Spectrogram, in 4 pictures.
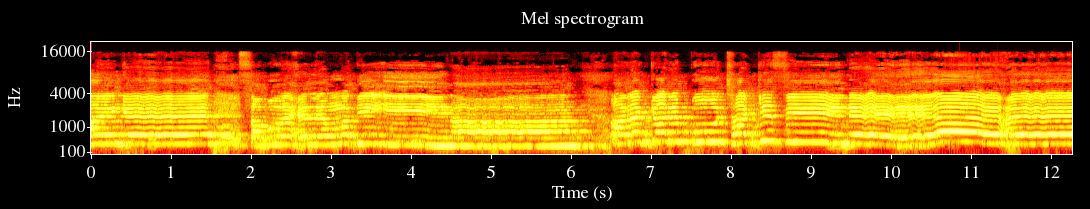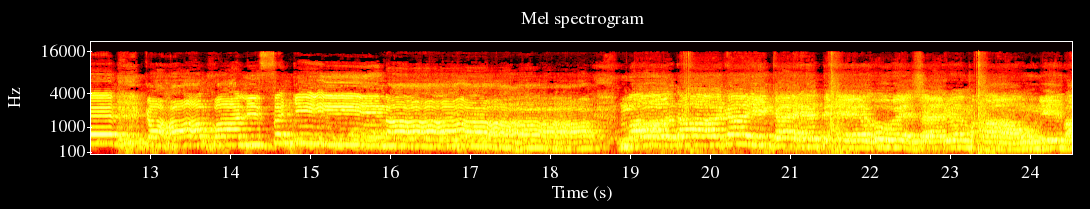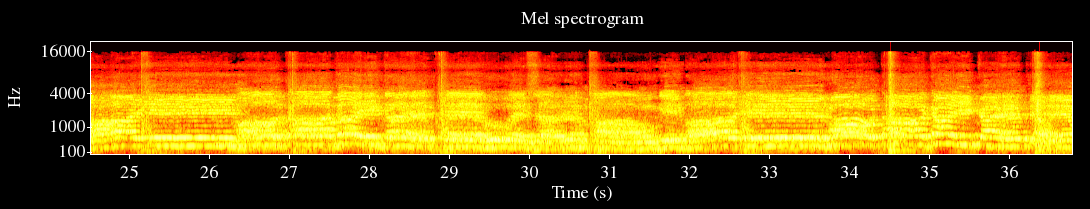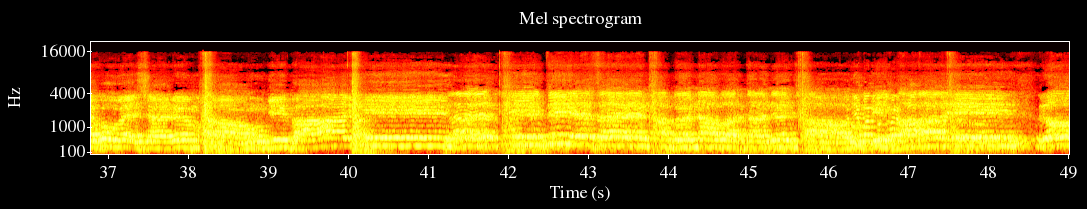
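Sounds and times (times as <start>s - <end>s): men chanting in unison: 0.0s - 49.0s
hands slapping chests: 19.1s - 21.8s, 23.2s - 23.8s, 24.6s - 25.7s, 26.4s - 29.4s, 30.6s - 31.2s, 32.2s - 33.2s, 33.9s - 35.5s, 36.2s - 36.7s, 38.0s - 38.7s, 39.9s - 40.7s, 41.4s - 44.2s, 45.5s - 48.1s.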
